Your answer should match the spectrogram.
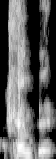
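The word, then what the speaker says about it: gente: meaning so in Spanish the G followed by an e or an i is pronounced with a softer sound similar to the English H in hero or the J in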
